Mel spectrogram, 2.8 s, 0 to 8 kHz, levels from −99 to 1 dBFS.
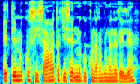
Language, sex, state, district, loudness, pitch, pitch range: Wancho, male, Arunachal Pradesh, Longding, -15 LUFS, 130 Hz, 120-135 Hz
